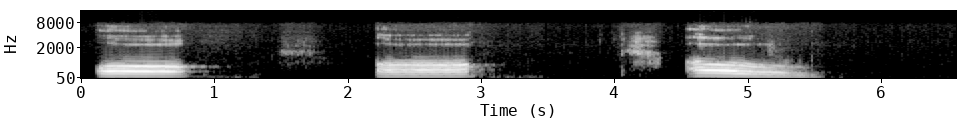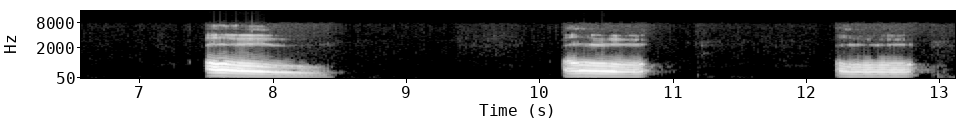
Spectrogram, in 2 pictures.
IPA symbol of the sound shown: o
